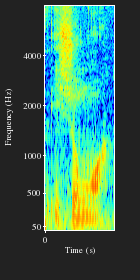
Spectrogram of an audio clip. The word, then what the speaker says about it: Ichung'wah: Growing up, where I come from, people don't know the name is pronounced as Ichung'wah.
